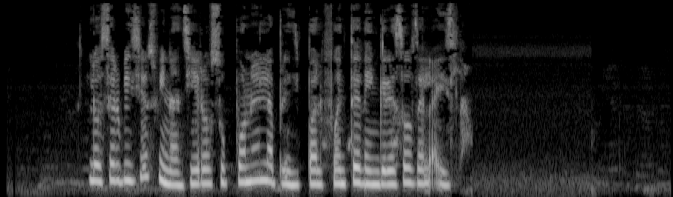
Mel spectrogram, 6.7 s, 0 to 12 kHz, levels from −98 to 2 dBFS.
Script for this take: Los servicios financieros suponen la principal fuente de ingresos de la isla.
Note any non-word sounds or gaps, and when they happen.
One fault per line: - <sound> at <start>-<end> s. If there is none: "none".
none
